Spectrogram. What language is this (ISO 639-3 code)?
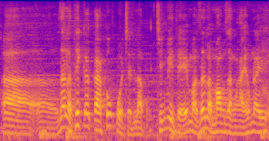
vie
